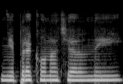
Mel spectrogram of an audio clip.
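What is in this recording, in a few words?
"neprekonateľný", Slovak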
